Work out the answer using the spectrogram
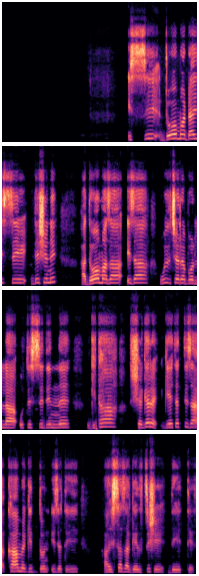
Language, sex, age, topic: Gamo, female, 25-35, government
